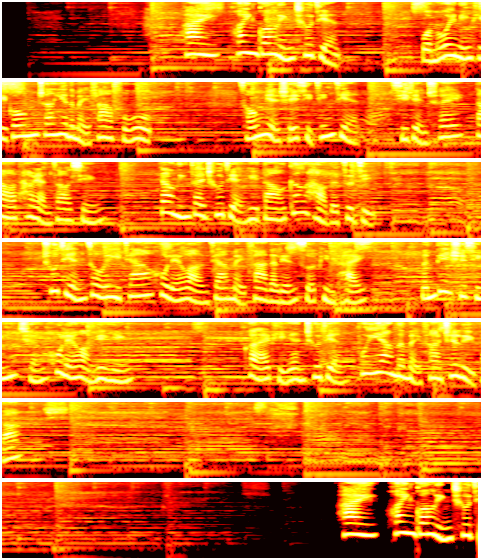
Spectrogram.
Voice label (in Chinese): 女 自然的轻快欢迎词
